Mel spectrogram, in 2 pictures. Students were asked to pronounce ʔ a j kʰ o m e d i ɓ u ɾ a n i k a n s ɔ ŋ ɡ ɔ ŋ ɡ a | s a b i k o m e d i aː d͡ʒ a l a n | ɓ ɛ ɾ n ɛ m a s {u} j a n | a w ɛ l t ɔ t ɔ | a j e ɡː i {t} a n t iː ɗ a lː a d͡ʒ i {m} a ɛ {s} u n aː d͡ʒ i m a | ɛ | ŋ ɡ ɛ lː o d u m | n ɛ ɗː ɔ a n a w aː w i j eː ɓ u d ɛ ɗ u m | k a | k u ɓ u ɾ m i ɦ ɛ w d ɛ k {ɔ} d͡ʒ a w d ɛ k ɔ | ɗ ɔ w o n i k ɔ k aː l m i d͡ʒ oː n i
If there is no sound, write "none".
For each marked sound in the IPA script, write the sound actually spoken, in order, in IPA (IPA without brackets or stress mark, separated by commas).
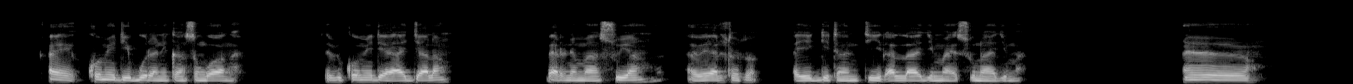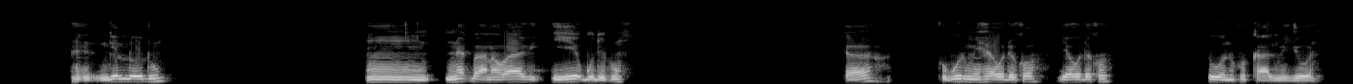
u, t, m, s, ɔ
